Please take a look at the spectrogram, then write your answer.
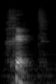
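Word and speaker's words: ח: Chet, Chet, Chet. The best way for me to try and help you understand how to pronounce this letter is try thinking of the famous music conductor Johann Sebastian Bach.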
